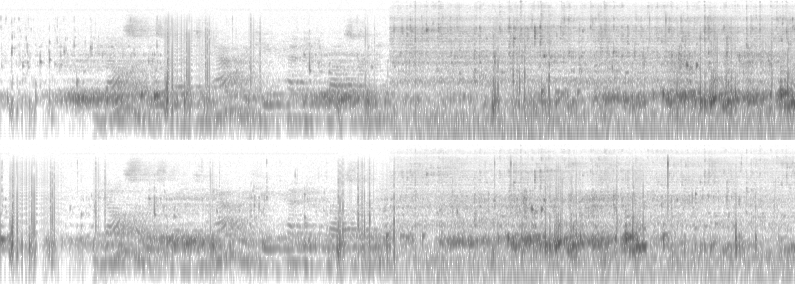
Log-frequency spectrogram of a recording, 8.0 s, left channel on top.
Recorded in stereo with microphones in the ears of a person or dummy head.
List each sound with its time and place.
0.9 s a woman speaking: 5° left (ahead or behind), 8 m
3.9 s dripping: 20° left (ahead or behind), 2.5 m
